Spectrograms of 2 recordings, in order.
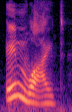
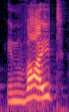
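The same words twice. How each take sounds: First: The stress is on the first syllable. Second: The stress is on the second syllable. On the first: An invitation. "if it is a noun" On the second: To call someone to a party. "as a verb"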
